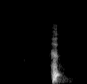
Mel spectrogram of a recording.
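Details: Adult with a rare, chronic, disabling hiccup and burp condition since December 2015, after surgery that left multiple nerve damage. A single short, abrupt voiced hiccup with a sharp onset.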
